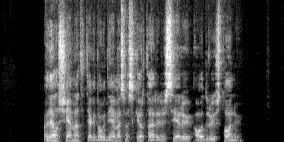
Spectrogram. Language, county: Lithuanian, Telšiai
